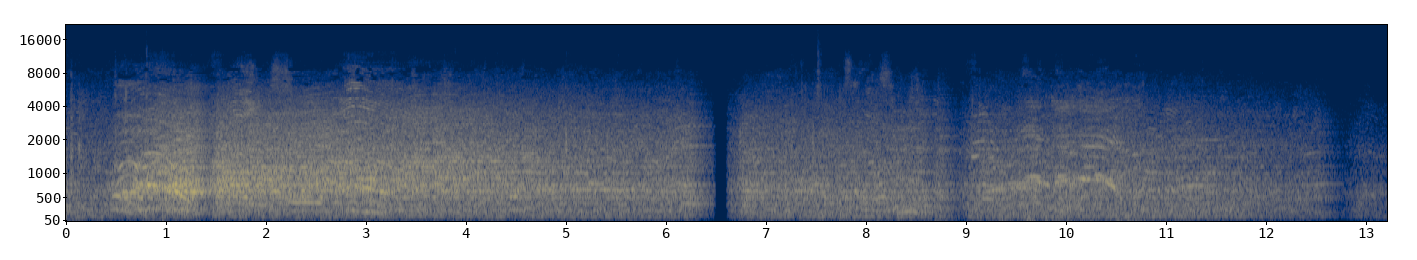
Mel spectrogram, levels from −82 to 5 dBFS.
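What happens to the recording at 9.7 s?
Nothing goes wrong at 9.7 s: the sound carries straight through that moment without any dropout, click, distortion or other fault.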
